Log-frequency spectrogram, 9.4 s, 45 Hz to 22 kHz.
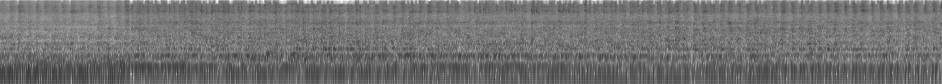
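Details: Twin-turbo 5.3 V8 New Edge Mustang, first start after rewiring, fan set for 180: deep steady rumble holding an even idle, no knocks or misses; engine settling in, learning and warming.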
